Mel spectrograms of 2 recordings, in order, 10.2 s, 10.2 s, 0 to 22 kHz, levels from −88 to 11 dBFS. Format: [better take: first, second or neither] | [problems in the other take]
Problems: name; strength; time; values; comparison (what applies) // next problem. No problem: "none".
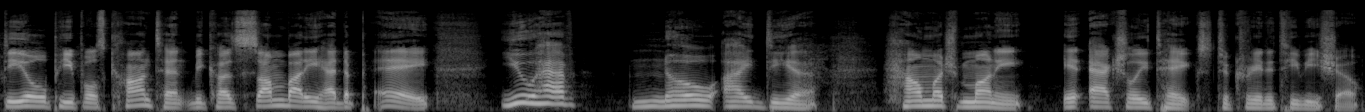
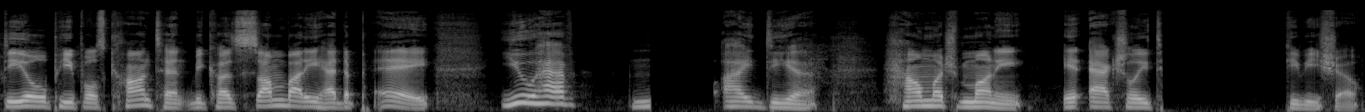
first | audio cutting out; at 5 s and at 8.5 s for 1 s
